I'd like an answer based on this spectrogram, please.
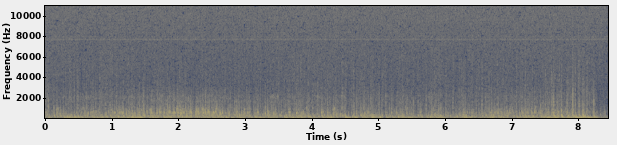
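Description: Hooves of a galloping wildebeest herd: a dense, continuous rumble of many hoofbeats on dry ground.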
